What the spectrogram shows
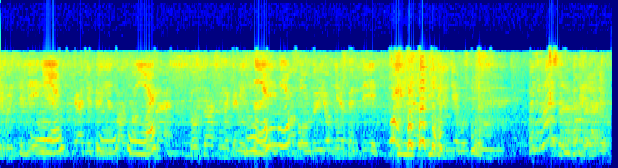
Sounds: Meow, Speech

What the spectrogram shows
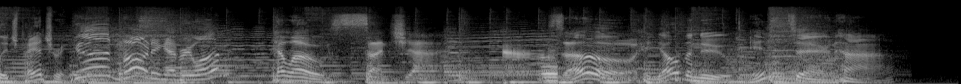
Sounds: Speech, Music

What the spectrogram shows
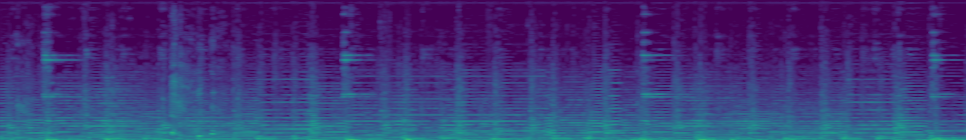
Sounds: Music

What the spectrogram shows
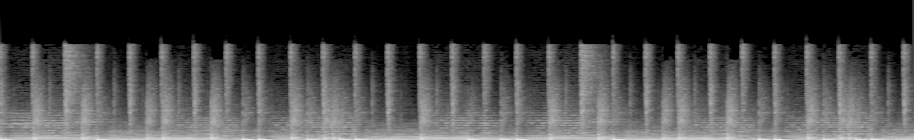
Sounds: Music

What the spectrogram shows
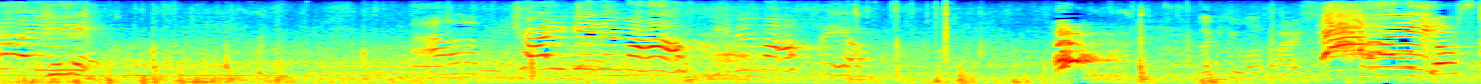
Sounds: outside, urban or man-made, Speech, pets, canids, Dog, Animal

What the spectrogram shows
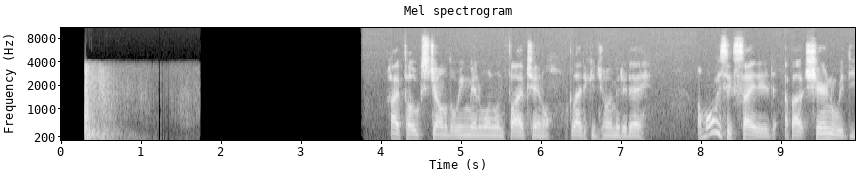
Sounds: Speech

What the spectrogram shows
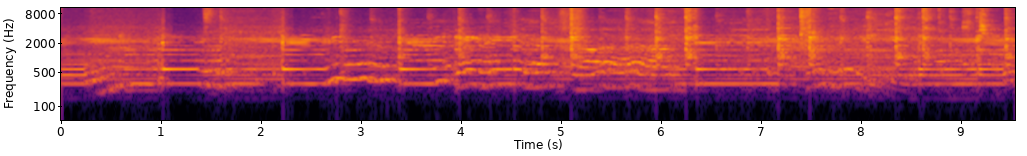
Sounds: Music, Musical instrument, Carnatic music, Tabla, Classical music

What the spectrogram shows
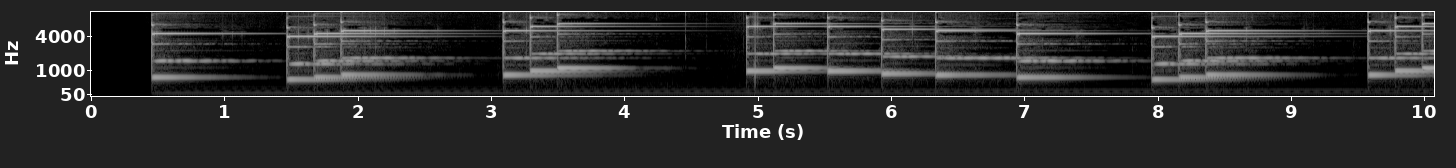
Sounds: xylophone, Glockenspiel, Mallet percussion

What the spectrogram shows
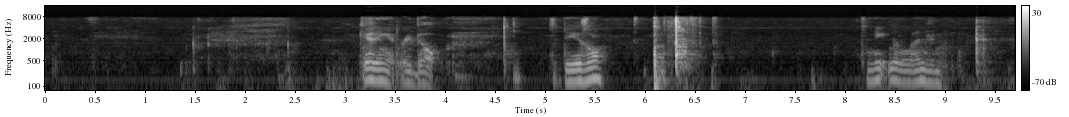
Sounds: Speech

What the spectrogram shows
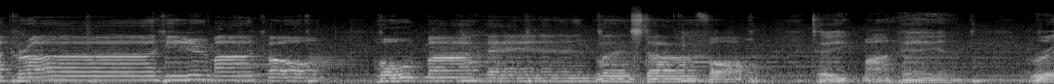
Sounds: Male singing, Music

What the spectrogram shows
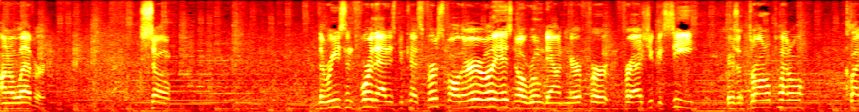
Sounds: Music, Speech

